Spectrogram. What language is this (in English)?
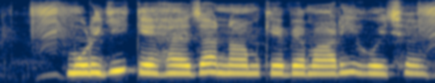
Maithili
